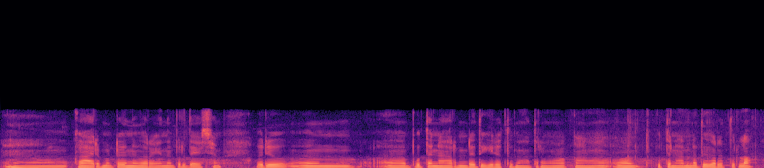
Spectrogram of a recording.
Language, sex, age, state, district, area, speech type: Malayalam, female, 30-45, Kerala, Alappuzha, rural, spontaneous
